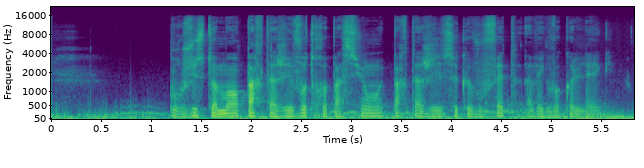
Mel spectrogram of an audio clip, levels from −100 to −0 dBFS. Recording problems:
wind noise on the microphone; occasional gusts; 15 dB below the speech

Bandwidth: 15.5 kHz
